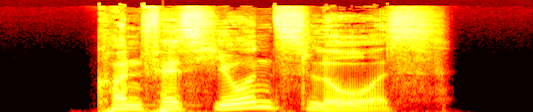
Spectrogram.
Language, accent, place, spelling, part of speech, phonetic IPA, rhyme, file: German, Germany, Berlin, konfessionslos, adjective, [kɔnfɛˈsi̯oːnsˌloːs], -oːnsloːs, De-konfessionslos.ogg
- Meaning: nondenominational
